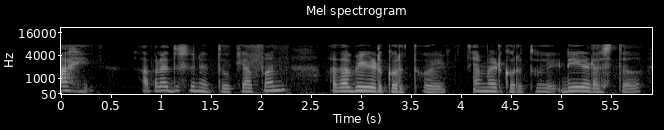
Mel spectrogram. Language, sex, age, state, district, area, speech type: Marathi, female, 18-30, Maharashtra, Satara, urban, spontaneous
